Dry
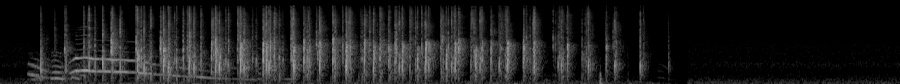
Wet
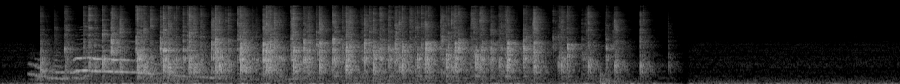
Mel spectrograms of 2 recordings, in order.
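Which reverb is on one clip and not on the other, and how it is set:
rectangular room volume 56 cubic metres, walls mixed, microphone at 0.78 metres

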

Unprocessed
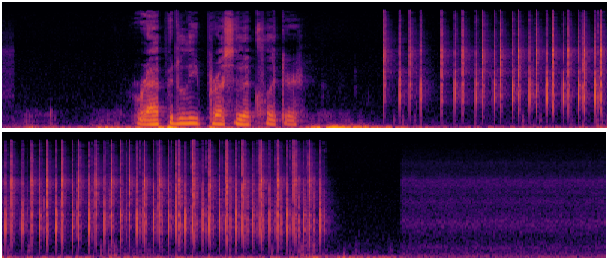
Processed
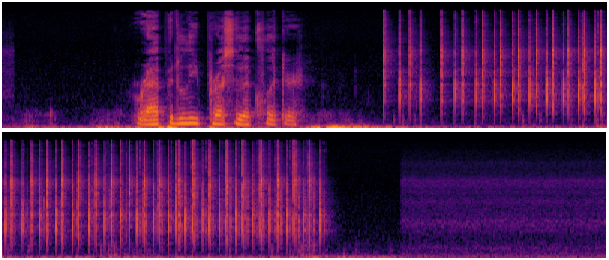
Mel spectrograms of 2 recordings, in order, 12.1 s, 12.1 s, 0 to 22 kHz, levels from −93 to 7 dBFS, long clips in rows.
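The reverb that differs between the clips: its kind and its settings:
feedback delay network reverb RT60 0.31 s, low-frequency decay 0.95×, high-frequency decay 0.4×, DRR 18 dB
level +1.5 dB

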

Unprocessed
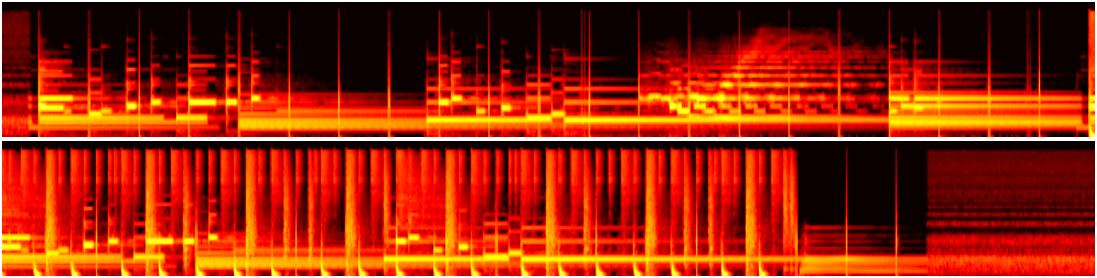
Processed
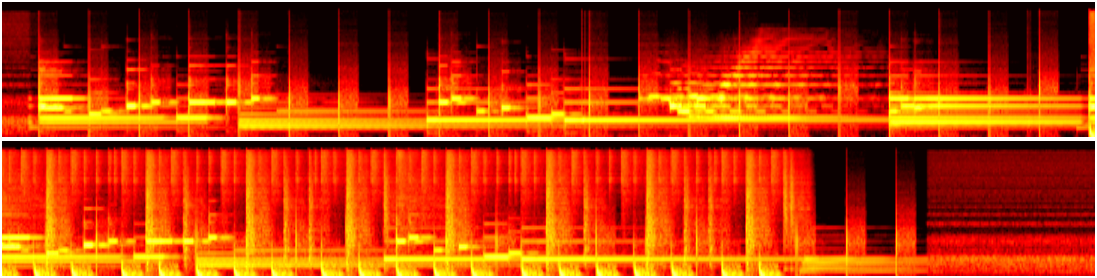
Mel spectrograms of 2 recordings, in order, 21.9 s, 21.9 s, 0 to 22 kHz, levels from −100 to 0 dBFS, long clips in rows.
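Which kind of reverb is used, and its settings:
reverb whose tail is shaped and stops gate 200 ms flat, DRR 9.5 dB
level +4 dB

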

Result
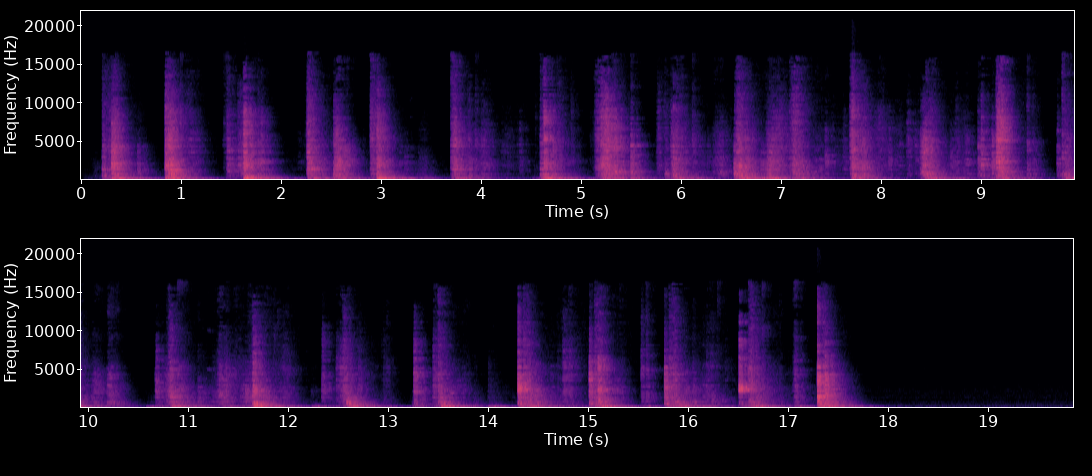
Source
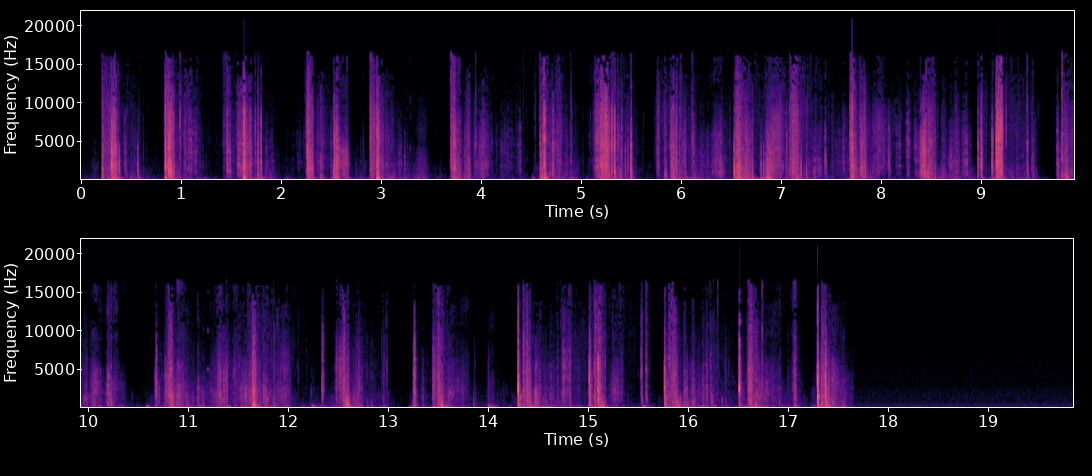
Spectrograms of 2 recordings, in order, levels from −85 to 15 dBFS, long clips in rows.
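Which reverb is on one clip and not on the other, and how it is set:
rectangular room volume 670 cubic metres, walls furnished, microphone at 7.5 metres
level −14.5 dB

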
